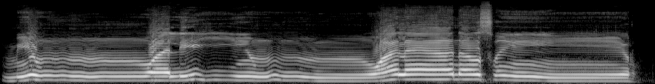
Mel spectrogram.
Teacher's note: میم کو واو کے ساتھ ملائیں گے، اس نون کو نہیں پڑھیں گے، ٹھیک ہے، اسے کہتے ہیں ادغام کرنا، اور یہاں پر غنہ بھی ہوگا۔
